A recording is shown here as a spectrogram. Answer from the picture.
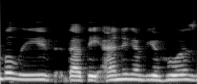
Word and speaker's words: Yahuah: consisted of 4 vowels, with the UAU having the U sound, which agrees with the Assyrian pronunciation Yahuah and is pronounced Yahuah.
